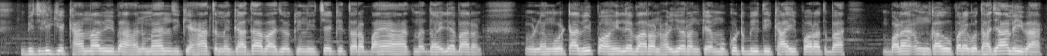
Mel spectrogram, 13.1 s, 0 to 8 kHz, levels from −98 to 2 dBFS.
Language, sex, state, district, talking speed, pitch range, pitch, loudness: Bhojpuri, male, Bihar, Saran, 180 wpm, 130-140 Hz, 135 Hz, -17 LUFS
